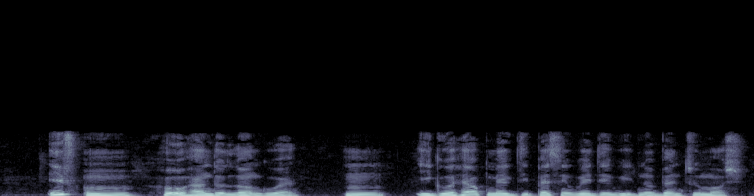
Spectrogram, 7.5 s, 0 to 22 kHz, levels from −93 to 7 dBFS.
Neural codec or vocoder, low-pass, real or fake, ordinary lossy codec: none; 7.2 kHz; real; MP3, 48 kbps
